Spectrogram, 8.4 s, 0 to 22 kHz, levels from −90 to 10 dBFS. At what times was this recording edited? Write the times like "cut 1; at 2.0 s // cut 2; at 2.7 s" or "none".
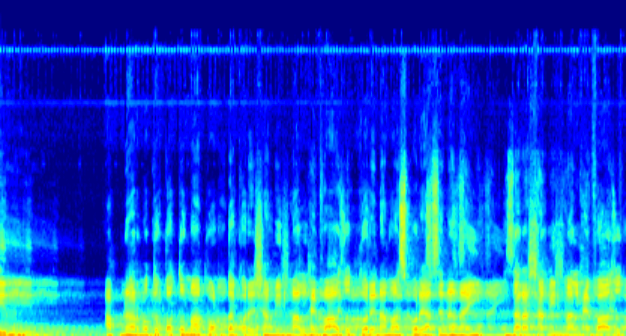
cut 1; at 6.6 s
